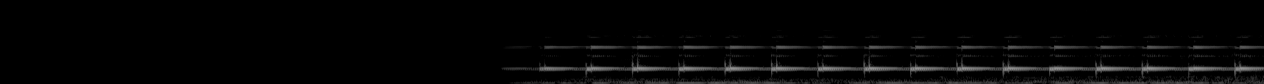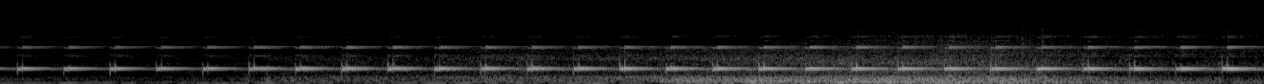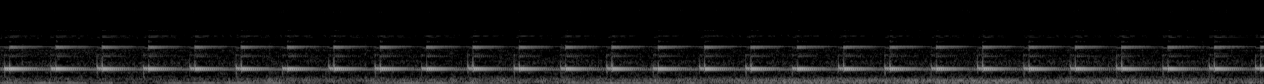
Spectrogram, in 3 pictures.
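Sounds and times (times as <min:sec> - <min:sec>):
level crossing bell ringing: 0:05.1 - 0:37.9
train wheels rumbling on rails: 0:05.6 - 0:37.9.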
